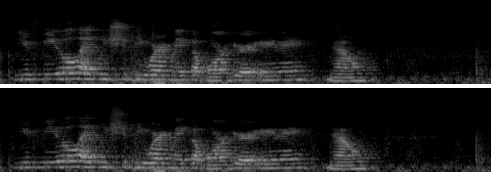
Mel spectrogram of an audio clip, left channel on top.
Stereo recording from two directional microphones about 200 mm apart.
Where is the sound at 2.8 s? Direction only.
5° left (ahead or behind).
